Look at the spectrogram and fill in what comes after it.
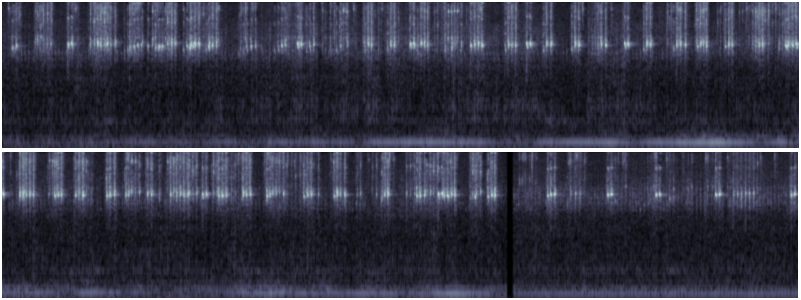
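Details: Crickets presented as a soothing nature sound for tinnitus relief, chirping steadily in a high, dense band, pulses repeating rapidly and overlapping throughout, with a faint low hum underneath.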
